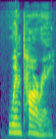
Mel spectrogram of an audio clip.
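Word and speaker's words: venire: root word is actually winar the V is pronounced like a w in Latin and it means to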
